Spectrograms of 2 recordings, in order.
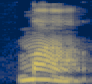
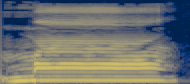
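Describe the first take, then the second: First: The pitch falls downward. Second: The pitch stays high and level. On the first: "fourth tone, like downcoming tone" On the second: "the first tone is very high and flat"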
